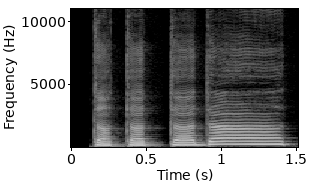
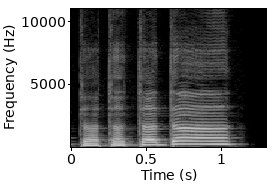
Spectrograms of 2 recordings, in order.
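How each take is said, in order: First: Slow, hummed trumpet fanfare; sung, stately la-la fanfare. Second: Sung, slow fanfare, ending higher; sung, echo the trumpet call once more, rising; sung, stately royal horn call. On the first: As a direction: sing it like a royal herald's horn. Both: A narrator's reading. Herald's fanfare before announcement.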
